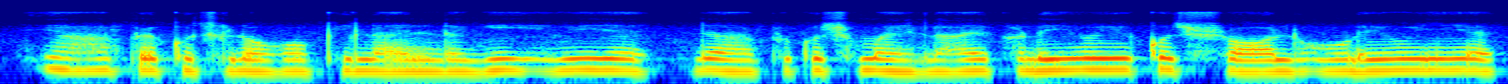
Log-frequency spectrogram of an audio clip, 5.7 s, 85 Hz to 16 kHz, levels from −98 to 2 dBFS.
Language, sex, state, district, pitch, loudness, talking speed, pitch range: Hindi, female, Jharkhand, Sahebganj, 200 Hz, -24 LUFS, 220 wpm, 195-205 Hz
